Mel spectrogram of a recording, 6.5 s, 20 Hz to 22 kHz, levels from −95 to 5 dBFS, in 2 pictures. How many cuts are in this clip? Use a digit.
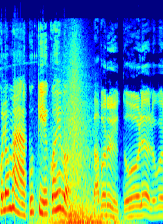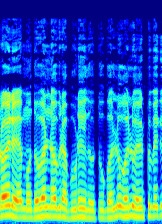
1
